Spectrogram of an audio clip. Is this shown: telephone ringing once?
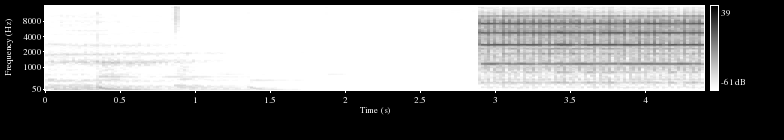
yes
